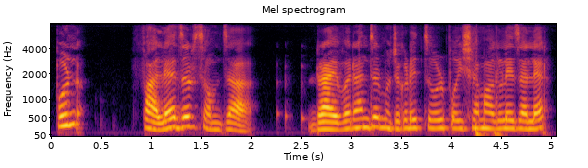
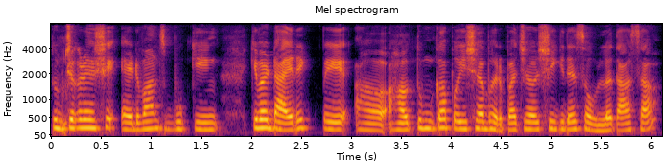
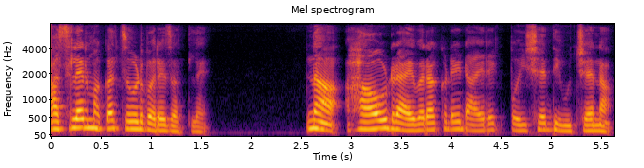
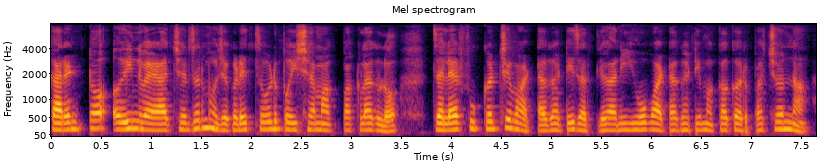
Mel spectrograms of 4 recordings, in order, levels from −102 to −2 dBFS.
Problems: none marked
